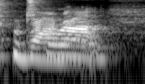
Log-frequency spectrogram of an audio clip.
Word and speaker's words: Toronto: And by the way, it's Toronto. There is no T at the end of Toronto. I hate how Americans do that.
